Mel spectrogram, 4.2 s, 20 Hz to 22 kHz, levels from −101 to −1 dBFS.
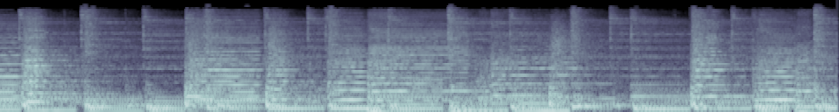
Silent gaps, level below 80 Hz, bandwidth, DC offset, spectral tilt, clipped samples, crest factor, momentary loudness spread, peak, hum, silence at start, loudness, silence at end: none; -32 dBFS; 17.5 kHz; under 0.1%; -5.5 dB/octave; under 0.1%; 16 dB; 5 LU; -6 dBFS; none; 0 s; -23 LUFS; 0 s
